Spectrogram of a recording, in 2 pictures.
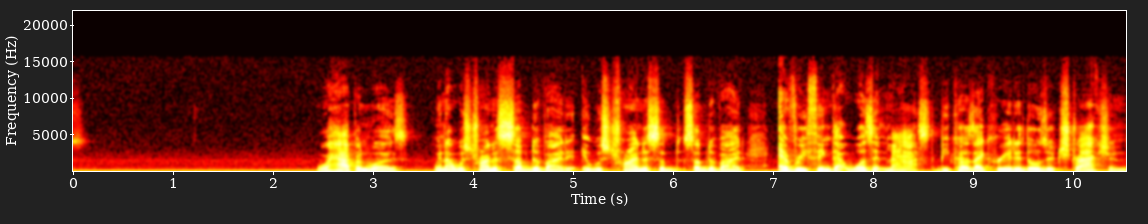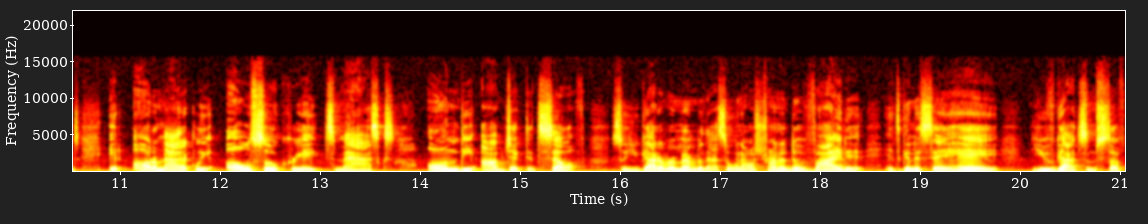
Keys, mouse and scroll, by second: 1.2-4.8 drag, 10.8 alt+click, 17.9 click.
